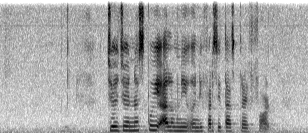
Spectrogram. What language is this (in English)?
Javanese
